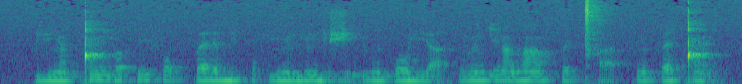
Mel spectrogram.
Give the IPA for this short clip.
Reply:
vʲã ǃĩjɤ hifɤ pːɛɾe bʲɯpɔp vʲɛ̃bʲũbʲɯ ʒḭvũp ovʲa | vɛ̃ʎiɾã wã pːeǀʰa̰kːĩ θɛǃɛ̃

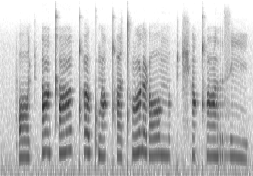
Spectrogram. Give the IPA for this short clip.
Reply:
pʼɔt͡ʃʼɑ̃ kʼɑ̃qʰu kʷʼɑ̃qʰʊtʰɔ̃ɽʌ ɽɔŋʌk t͡ʃʰə̃qʰɑ̃rzi

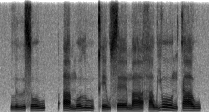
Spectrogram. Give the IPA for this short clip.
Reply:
lɯː˩˧so˧˥w | ʔa˥˨mo˧˥ luː˥˨kʰe˧˩w sɛː˩maː˧˩ha˩w joː˥˨nka˧w

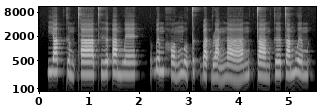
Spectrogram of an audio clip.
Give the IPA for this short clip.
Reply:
ja˦˥t̚kə˨˩mt̪ʰaː˧t̪ʰɨ˧˥ə̯ ʔa˧mwɛ˧ | ɓə˧m hɔ˨˩˦n ŋo˨˩˦ t̪ə˨˩k̚ɓa˨˩t̚ɹa˨˩˨ŋnaː˨˩˦n | t̪aː˨˩nkəː˧t̪a˧˥mwə˧m

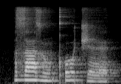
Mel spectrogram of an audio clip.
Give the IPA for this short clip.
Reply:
za˦zũ˨ kʼo˦t͡ʃɛ˨

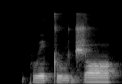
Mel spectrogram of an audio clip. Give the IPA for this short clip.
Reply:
kʷe˨tu˨d͡ʒɔ˦

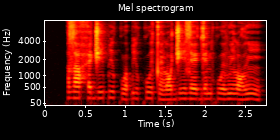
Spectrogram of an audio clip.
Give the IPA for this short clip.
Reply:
za˦hɛ˦ d͡ʒiː˦piː˦kʷa˨ɓiː˧ kʷiː˦tɛ̃˨lɔ˨˦ d͡ʒiː˦zeː˦ɡeː˦n kʷeː˦vĩ˦lɔ˧ ɣĩ˦˨

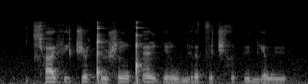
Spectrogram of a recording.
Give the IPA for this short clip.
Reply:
t͡ɕʰa˦fʲɘ˦˨t͡ʃ ə˞˦ǃy˨ʂə̃˦ŋ ǃʼæ̃˦ɡpʲə̃˨ɾu˨˦ bʲo˦ɾə˨t͡sə˨˦t͡ʃ xə˦ky˦bʲæ˧wy˧

